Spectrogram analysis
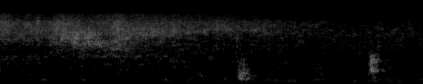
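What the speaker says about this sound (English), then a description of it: "So when you add the meat to the pan, you will hear a nice sizzle." Steady high hiss of pork tenderloin sizzling in hot oil in a pan, loud and continuous, with a couple of faint clinks in the background.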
